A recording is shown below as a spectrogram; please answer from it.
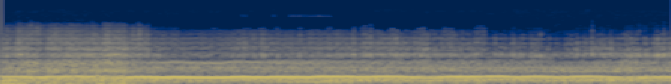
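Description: Cartoon sound effect of a flying robot's engine: a steady mechanical drone with a slightly wavering pitch, like an aircraft or motorboat motor.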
